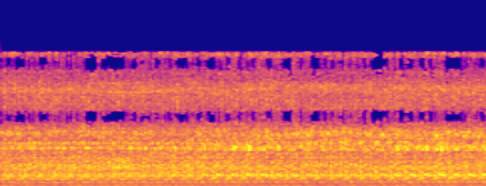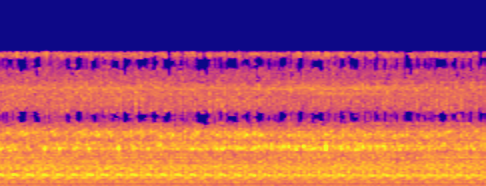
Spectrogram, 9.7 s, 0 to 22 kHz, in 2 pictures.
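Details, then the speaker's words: 2000-2002 Dodge Ram 2500 diesel, manual, about 387,000 miles, just after a fuel filter replacement and priming, idling: smooth, even diesel clatter with no stumbling or stalling. Running healthy. "so um it's running good and stalled out yet it's been running for i don't know five minutes or so probably"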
